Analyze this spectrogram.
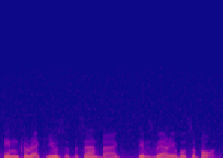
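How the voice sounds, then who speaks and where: A man's voice: mid-range voice, very animated, brisk, slight background noise. A British man giving formal, precise, authoritative scripted narration for an instructional film. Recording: dull, muffled 1970s film soundtrack.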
